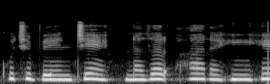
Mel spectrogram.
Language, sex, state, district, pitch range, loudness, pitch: Hindi, female, Madhya Pradesh, Bhopal, 220-250 Hz, -12 LUFS, 230 Hz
